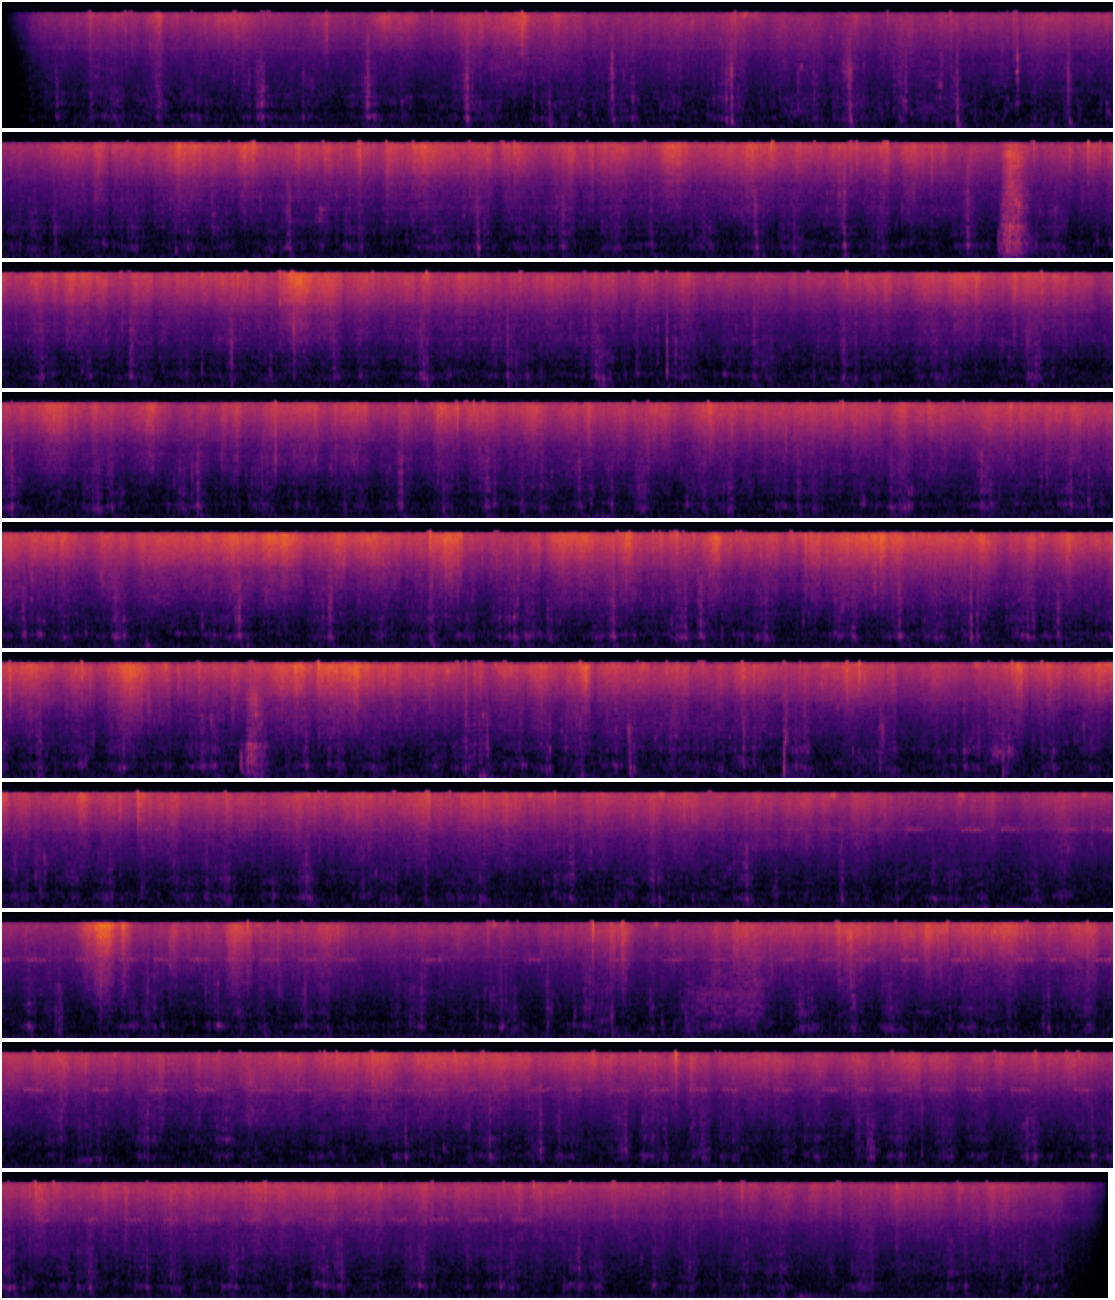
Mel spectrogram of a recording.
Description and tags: Donkeys eating
Sound of three donkeys, the breed: catalan donkeys. They are eating in an open-air space at night.
Animals, Bioscience, Campus-Gutenberg, Donkeys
